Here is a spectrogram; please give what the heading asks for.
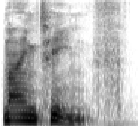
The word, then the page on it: nineteenth: British English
